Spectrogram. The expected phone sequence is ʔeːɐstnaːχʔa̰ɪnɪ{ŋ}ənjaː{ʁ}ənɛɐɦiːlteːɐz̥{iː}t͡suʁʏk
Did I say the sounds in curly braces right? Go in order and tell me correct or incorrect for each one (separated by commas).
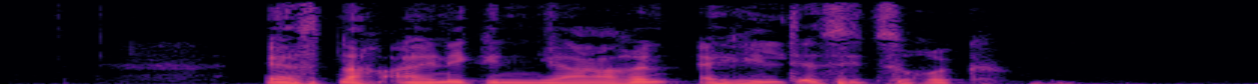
incorrect, correct, correct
